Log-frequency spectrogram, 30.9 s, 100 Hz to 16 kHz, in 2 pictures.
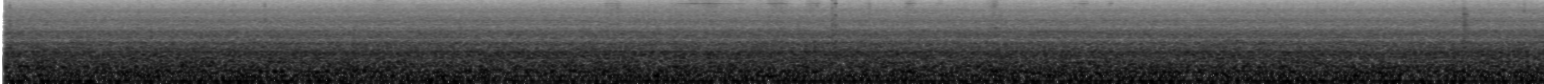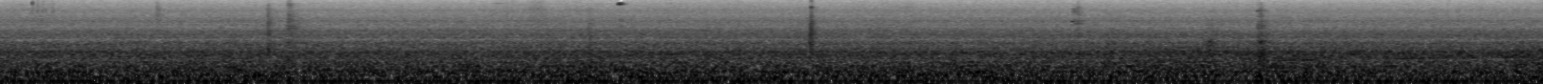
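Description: Steady running noise inside the passenger cabin of a Kyushu Shinkansen N700-series train pulling out of a station and gathering speed: a low hum with a few faint clicks, and a rising motor whine near the end.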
